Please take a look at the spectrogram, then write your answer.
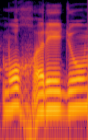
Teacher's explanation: yang kita namakan dengan bacaan Idgham bighhunah idgam artinya nya memasukkan bighunah Artinya kita menahan memasukkan suaranya kepada rongga hidung kita · tanwinnya dimasukkan ke mim karena bertemu dengan huruf mim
